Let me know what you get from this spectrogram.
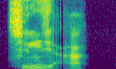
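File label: "勤俭", Mandarin Chinese; HSK6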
